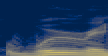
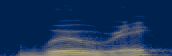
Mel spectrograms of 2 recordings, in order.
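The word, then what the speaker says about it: Woorey: One of them was Woory Fury, because it rhymes. Woory?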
